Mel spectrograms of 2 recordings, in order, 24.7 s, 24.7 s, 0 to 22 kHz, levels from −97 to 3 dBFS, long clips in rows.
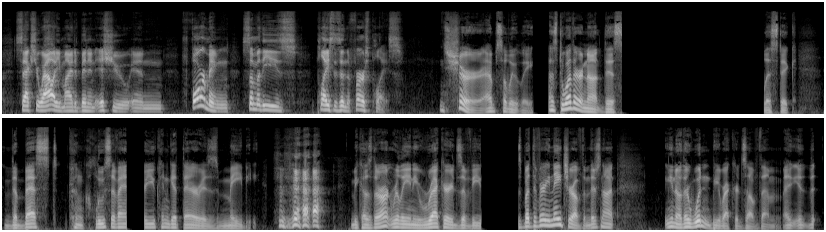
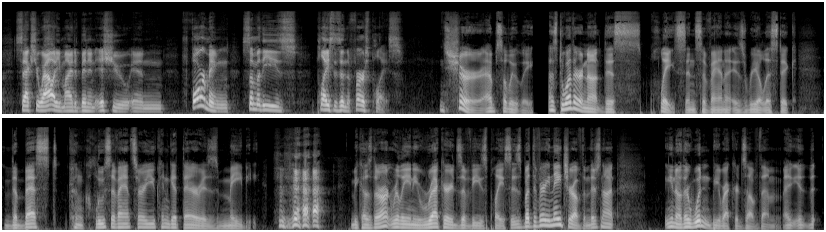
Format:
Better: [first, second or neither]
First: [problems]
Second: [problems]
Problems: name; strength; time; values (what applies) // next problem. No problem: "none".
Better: second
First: audio cutting out; at 9.5 s for 2 s, at 14 s and at 20 s for 0.5 s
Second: none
